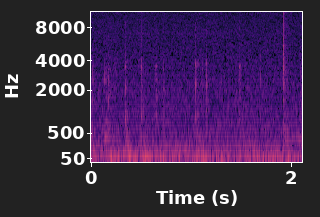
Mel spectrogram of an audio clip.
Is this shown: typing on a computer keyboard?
yes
